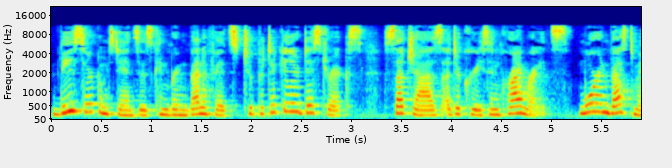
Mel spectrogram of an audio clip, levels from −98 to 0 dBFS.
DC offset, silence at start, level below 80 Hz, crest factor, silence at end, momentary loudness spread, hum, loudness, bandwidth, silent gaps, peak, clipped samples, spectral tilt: under 0.1%; 0 s; -70 dBFS; 16 dB; 0 s; 5 LU; none; -20 LUFS; 11.5 kHz; none; -4 dBFS; under 0.1%; -4 dB/octave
